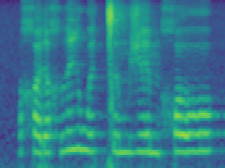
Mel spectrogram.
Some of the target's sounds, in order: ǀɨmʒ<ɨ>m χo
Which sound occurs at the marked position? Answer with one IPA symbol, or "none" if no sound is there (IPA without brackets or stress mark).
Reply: e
